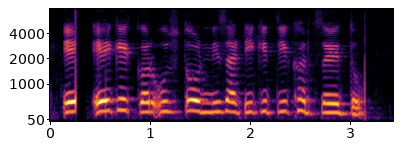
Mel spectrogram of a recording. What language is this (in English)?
Marathi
